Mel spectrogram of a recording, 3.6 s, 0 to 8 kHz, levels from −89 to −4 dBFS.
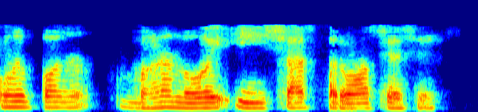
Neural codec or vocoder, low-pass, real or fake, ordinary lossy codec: codec, 44.1 kHz, 2.6 kbps, DAC; 7.2 kHz; fake; AAC, 16 kbps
